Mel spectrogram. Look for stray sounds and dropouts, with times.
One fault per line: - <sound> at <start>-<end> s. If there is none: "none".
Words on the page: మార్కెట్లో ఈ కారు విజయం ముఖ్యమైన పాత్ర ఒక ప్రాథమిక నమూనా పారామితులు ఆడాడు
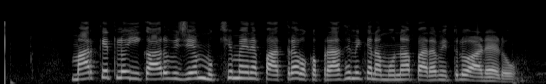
none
